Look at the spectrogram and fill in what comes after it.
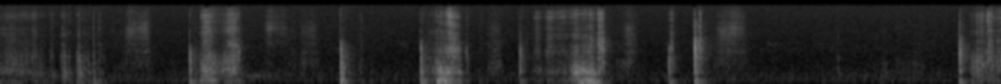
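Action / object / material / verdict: scrape / chalk on a wood-framed chalkboard / chalk / none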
